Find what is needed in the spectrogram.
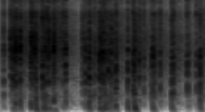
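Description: Ground firework fountain throwing out crackling sparks: a fast, irregular string of many sharp cracks and pops.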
